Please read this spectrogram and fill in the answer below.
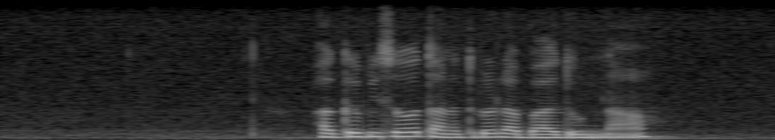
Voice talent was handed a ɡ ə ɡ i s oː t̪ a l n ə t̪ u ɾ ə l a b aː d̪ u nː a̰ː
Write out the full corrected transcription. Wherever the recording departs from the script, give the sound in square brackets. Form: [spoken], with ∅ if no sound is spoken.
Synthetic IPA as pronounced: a ɡ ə [b] i s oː t̪ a [∅] n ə t̪ u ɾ ə l a b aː d̪ u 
